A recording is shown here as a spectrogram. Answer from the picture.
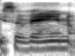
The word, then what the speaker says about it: Samhain: But it's spelled S-A-M-H-A-I-N, and the M-H makes a V or a W sound, depending on which part of Ireland you're from. So it could be Savane or Samhain.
